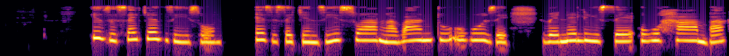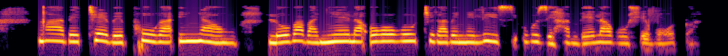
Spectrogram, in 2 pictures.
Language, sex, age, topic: North Ndebele, male, 25-35, health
